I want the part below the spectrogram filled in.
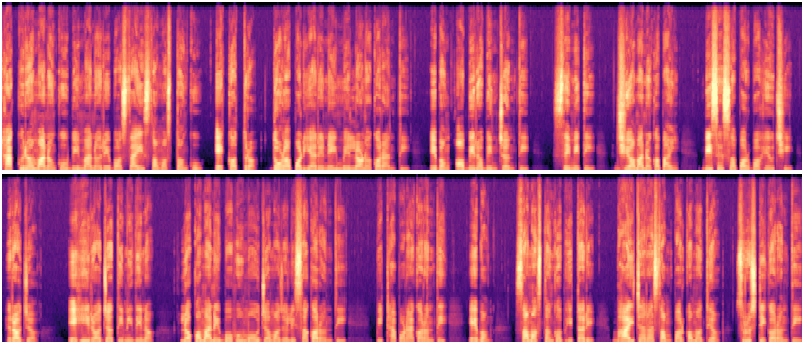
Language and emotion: Odia, neutral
